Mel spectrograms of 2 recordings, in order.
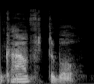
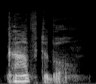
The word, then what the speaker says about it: comfortable: 实际念的时候是念成 comfortable 三个音节而不是念成四个音节 comfortable in the water 当然，如果你要是念英式的呢，那可能他会念四个音节，他整个就会念成 When you aren't comfortable in the water，那会这样念啊。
